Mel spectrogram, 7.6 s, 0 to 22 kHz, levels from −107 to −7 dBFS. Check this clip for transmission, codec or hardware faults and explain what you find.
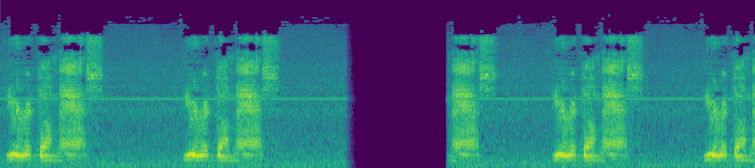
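Two transmission faults are audible, both tied to network delivery.

From 3.45 to 4.51 s there is a long network dropout, likely from packets failing to arrive. The receiver stretches the last sound into a fading buzz, then near-silence for most of that second, and the audio resumes with about 0.6 s of material missing.

From 4.93 to 7.47 s a jitter buffer speed-up follows, as the receiver drains the extra delay that built up during the gap. It cuts repeated pitch-period-sized slices, roughly 0.4 s in total, so the audio plays about 14% fast at unchanged pitch and sounds hurried.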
